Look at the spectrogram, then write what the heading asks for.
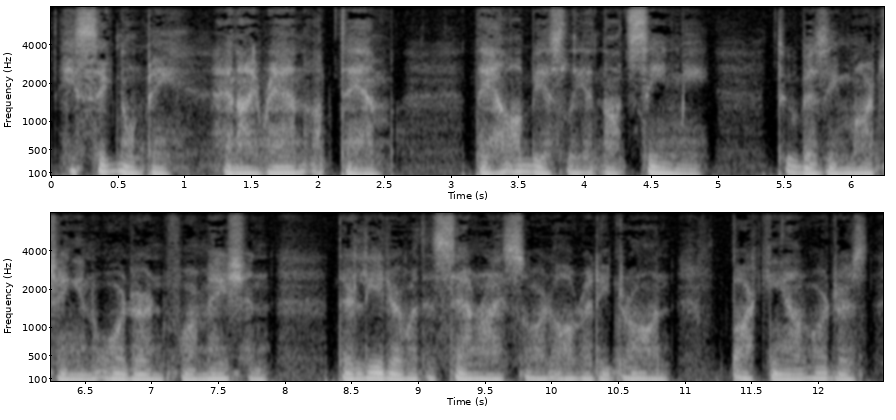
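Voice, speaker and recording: A man narrating a suspenseful first-person ASMR story in a hushed, half-whispered voice with dramatic pauses. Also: sits low, steady tone, husky, dry recording. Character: doctor recounting a monster-hunting adventure, grave and awed.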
